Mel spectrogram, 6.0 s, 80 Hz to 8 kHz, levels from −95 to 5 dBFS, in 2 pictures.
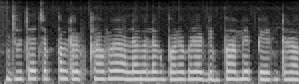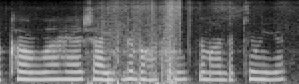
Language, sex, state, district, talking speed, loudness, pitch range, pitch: Hindi, female, Bihar, Katihar, 230 wpm, -18 LUFS, 250-265 Hz, 255 Hz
